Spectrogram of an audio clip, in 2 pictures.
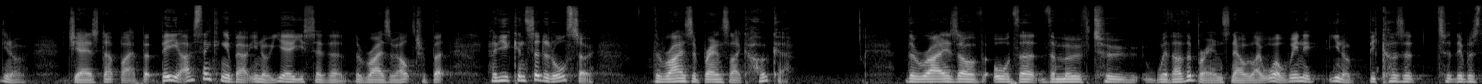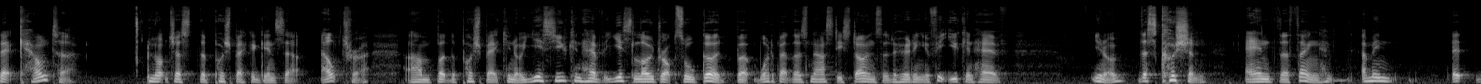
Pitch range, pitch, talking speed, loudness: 110-145 Hz, 125 Hz, 210 wpm, -25 LUFS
